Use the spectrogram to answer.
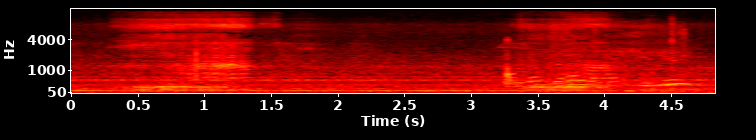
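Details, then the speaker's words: Adult man napping after falling asleep reading with the TV on, with two loud, harsh snoring breaths over a steady room hum and faint TV; ordinary snoring. "hey this is Nicole my dad's visiting from California he's upstairs taking a nap you can probably hear him now"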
